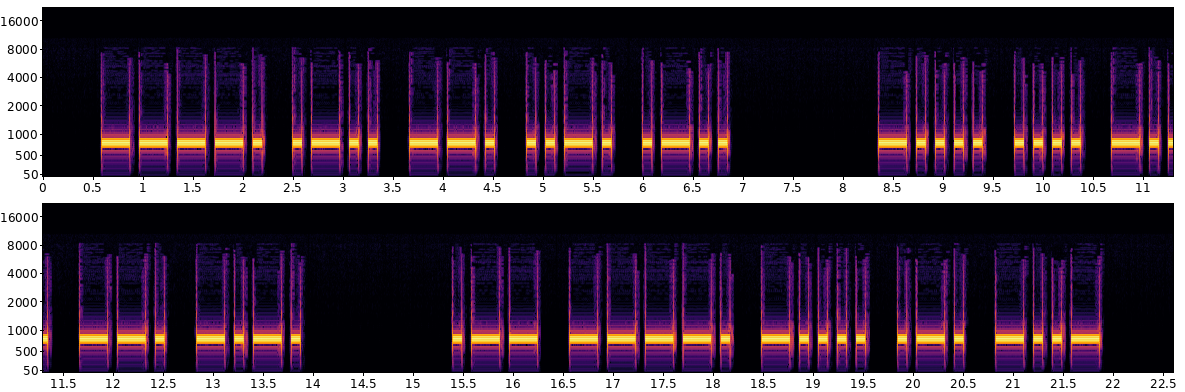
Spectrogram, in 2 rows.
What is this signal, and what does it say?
Morse code, heard as a keyed tone, about 13 wpm, 800 Hz. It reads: 9LGFL 6HDGC W96RX
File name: LEZIONI / 9 286 12wpm 2305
